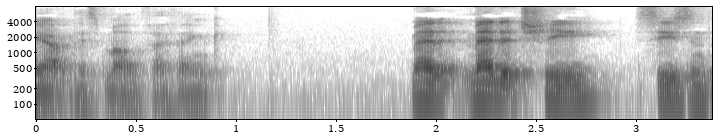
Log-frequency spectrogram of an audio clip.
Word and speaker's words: Medici: this month I think Medici season 3 or if you're in if you don't know the Italian pronunciation Medici Medici you probably call it um but yeah the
